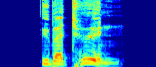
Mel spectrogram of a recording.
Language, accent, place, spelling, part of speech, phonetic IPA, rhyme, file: German, Germany, Berlin, übertön, verb, [ˌyːbɐˈtøːn], -øːn, De-übertön.ogg
- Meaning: 1. singular imperative of übertönen 2. first-person singular present of übertönen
